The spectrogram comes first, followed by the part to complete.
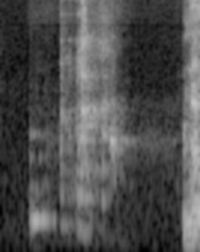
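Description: A man drinking from a bottle: a few short clinks and knocks of the bottle within the first second or so.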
